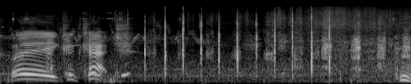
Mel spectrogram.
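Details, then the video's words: Arthur, a terrier cross dog up for adoption, playing with a ball: a high harmonic whining yelp in the first second, then a shorter whine, followed by quiet clicks and light taps. "Arthur - Terrier Cross"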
